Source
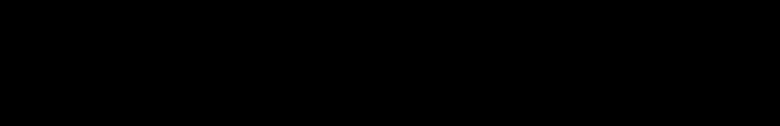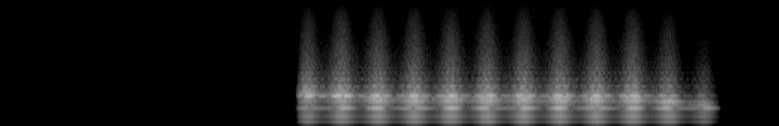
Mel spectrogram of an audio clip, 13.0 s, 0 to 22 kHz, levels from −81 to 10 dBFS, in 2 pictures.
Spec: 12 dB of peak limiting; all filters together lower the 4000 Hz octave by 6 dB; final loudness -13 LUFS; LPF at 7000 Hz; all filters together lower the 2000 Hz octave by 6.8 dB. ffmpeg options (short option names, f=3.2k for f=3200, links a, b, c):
-af "lowpass=7k,equalizer=f=2k:t=o:g=-9,equalizer=f=4k:t=o:g=-4,volume=21.5dB,alimiter=limit=-1.5dB:level=0:latency=1"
